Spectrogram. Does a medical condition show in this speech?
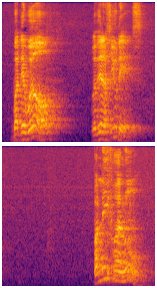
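No.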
